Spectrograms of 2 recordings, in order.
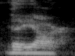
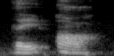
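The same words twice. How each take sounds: First: It is said with an American accent. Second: It is said with a British accent. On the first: "en vez de they are" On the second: "They are en vez de"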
